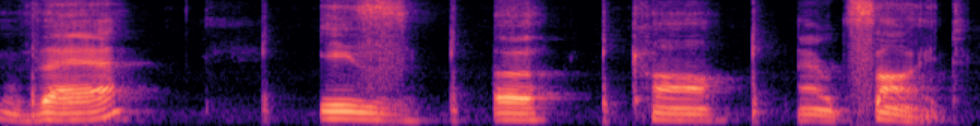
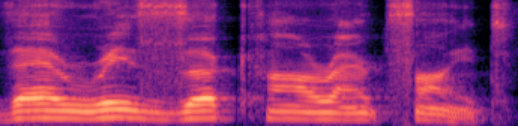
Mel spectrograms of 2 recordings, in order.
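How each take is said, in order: First: Each word is said separately and slowly. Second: The words run together quickly without breaks. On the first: "if I say these individually" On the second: "if we say that quickly"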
